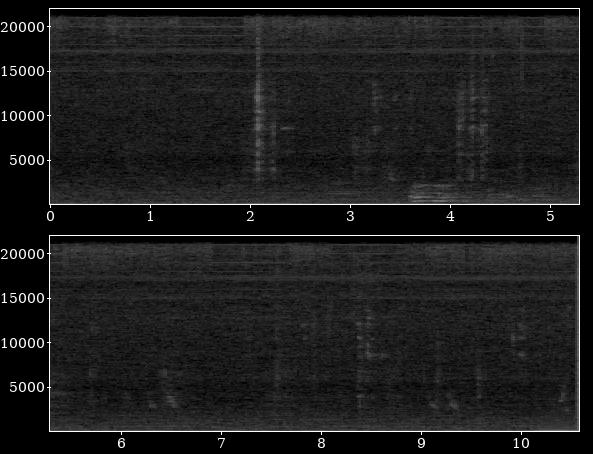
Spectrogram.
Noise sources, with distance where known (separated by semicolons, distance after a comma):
dog barking or whining, far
